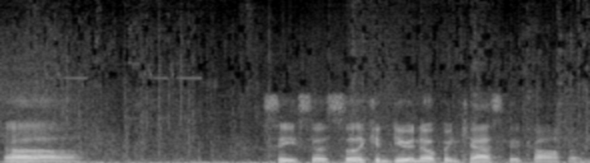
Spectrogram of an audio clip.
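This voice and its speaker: A man with an average-pitched voice trades casual banter as a game co-commentator. He is wry and jokey, and swears freely. A faint noise sits behind him. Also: fairly even intonation, normal speed. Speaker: co-commentator on a let's play. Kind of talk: casual banter over gameplay.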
